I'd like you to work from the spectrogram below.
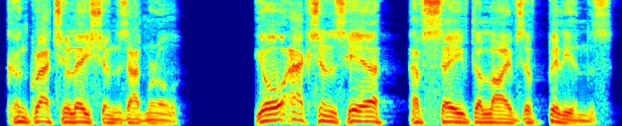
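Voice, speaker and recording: Stern space inquisitor from a game, deep voice, real slow, solemn and formal. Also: male voice, lively intonation, husky, no echo, clean studio sound, full character voice. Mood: solemn praise. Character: solemn, commanding imperial inquisitor, stern and watchful.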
